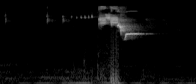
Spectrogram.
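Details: A blue-black grassquit in a rare "bell" song type gives a few faint, very high ticks, then one loud, buzzy, hissing note that slurs sharply downward and ends abruptly.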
